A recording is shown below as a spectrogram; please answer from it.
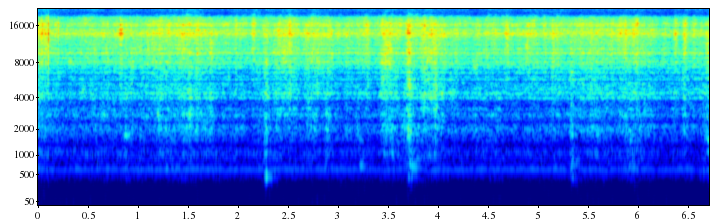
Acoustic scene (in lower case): kitchen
